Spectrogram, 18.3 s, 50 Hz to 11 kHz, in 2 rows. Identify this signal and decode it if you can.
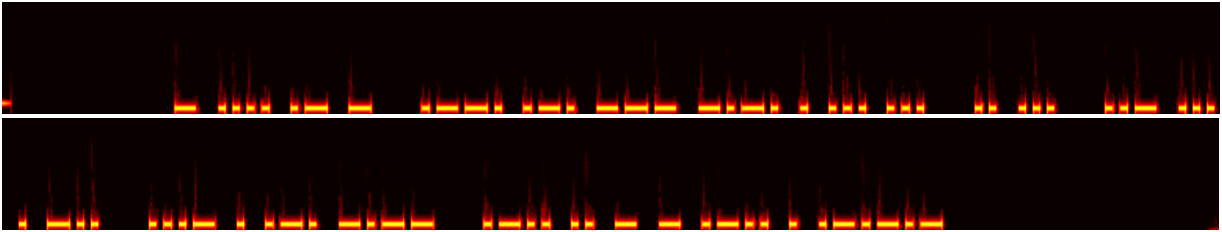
Morse code, heard as a keyed tone, about 22 wpm, 700 Hz. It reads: THAT PROCESS IS USED VERY LITTLE.
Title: Sentences from Top 1000 Words - Review Part 3 - 22wpm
